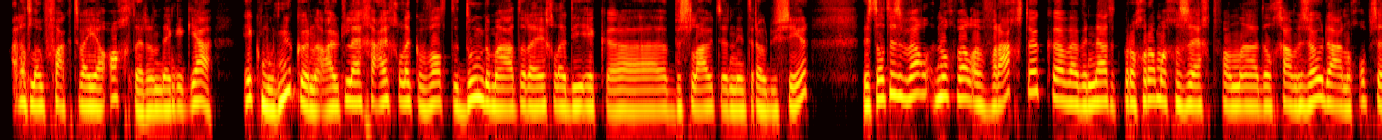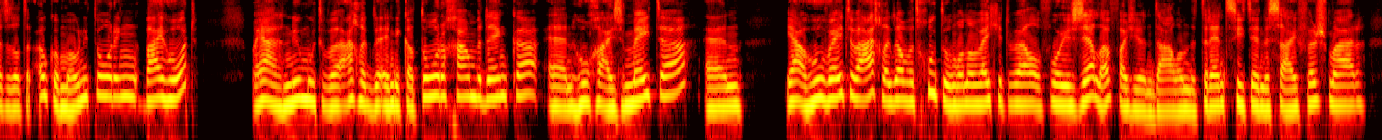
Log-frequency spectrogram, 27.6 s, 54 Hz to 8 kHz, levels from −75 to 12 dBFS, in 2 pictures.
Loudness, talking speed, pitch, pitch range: -16 LUFS, 220 wpm, 195 Hz, 180-230 Hz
